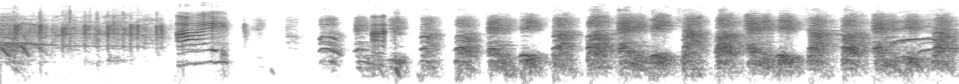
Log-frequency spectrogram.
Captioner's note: cheers and applause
